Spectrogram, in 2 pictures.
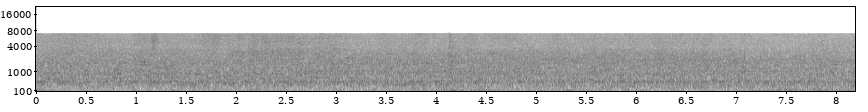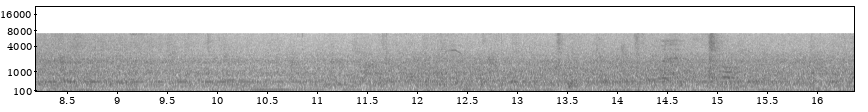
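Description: A boat engine rumbles steadily nearby.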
